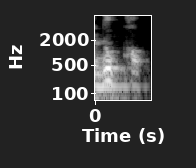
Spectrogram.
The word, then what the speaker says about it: দুঃখ: যেমন তুমি শব্দ হিসাবে যদি আমি আনি, তাহলে আমি আনতে পারি দুঃখ, যেমন দুঃখর মাঝখানে কিন্তু একটা বিসর্গ আছে, এবং তুমি যদি ভালোভাবে লক্ষ্য করো উচ্চারণ যখন আমরা করি, এমনিতে আমরা কিন্তু দুঃখ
